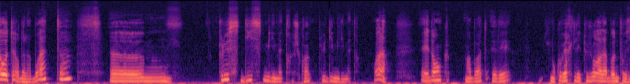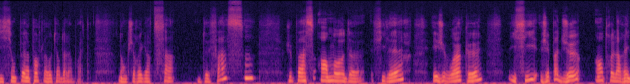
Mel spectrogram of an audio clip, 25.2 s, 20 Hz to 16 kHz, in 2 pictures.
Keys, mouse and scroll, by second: 0.0 click, 4.9-6.4 typing, 7.0 Return, 7.9-8.6 typing, 9.3 click, 10.1-10.9 scroll down 1, 10.7-12.1 drag, 11.7-12.1 scroll up 1, 12.1-15.2 typing, 12.8-13.4 scroll down 1, 13.3 click, 13.8-15.2 drag, 17.3-17.8 scroll up 1, 17.8 middle click, 18.0-20.2 typing, 18.7 middle click, 18.9 middle click, 20.8-21.3 scroll up 1, 21.3-21.7 scroll up 1.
